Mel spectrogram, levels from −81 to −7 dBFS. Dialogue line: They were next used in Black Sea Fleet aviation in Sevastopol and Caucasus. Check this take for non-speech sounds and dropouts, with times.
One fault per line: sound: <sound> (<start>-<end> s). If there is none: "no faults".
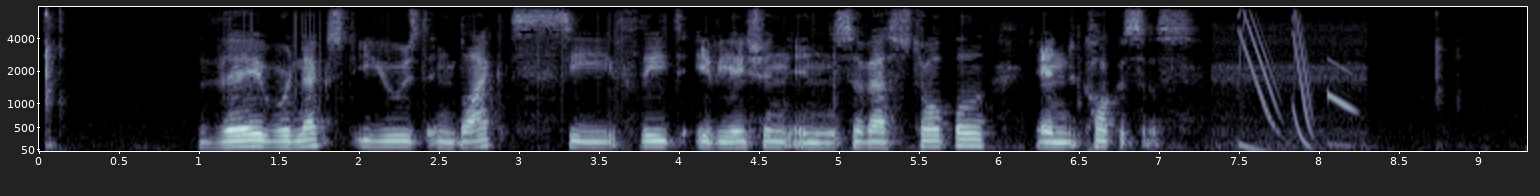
sound: chirp (7.5-8.3 s)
